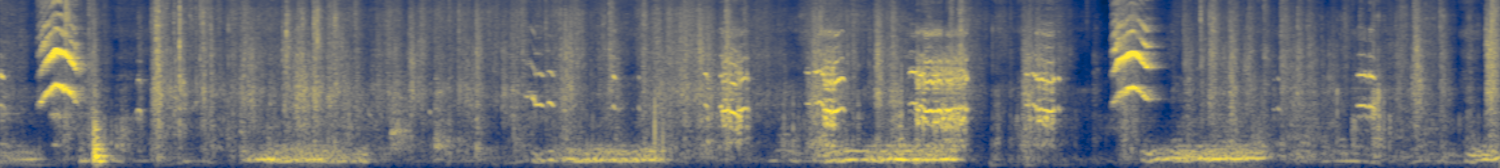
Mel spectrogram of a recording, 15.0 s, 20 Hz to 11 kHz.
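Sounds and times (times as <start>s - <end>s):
dog snoring: 0.0s - 1.4s, 5.2s - 15.0s
puppies squeaking and whining: 0.0s - 2.1s, 4.3s - 14.2s.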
